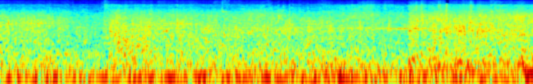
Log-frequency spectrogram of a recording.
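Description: A dense, sustained explosion roar fills the scene as a unit is destroyed in the real-time strategy game Rise of the Reds, loud and even throughout with no pauses.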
